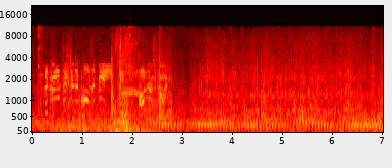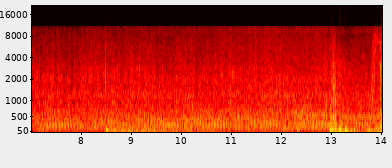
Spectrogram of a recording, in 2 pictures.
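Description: Wind roars steadily through a dust storm.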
